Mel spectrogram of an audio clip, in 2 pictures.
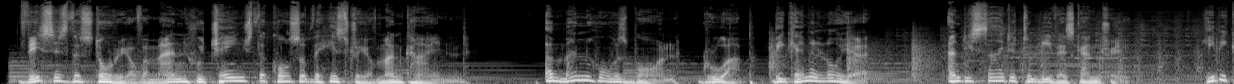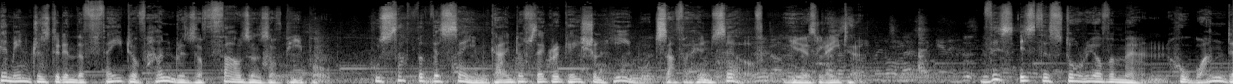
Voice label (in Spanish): Snickers Hombre Ingles; BBDO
